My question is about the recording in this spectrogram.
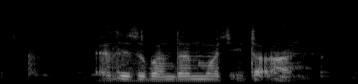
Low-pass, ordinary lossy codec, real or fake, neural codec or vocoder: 7.2 kHz; MP3, 48 kbps; real; none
